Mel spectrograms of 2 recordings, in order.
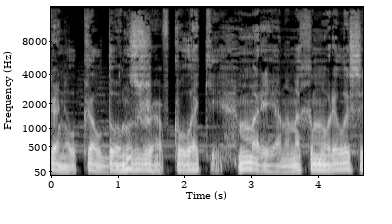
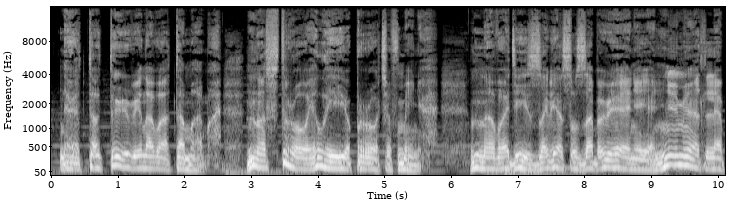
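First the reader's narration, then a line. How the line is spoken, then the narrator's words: Hissing. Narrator (Russian): прошипел колдун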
